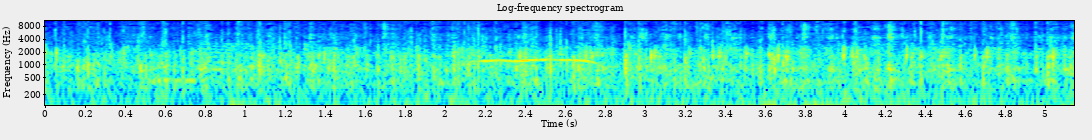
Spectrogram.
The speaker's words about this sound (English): Let's give every family of a veteran a round of applause. Show them what we appreciate everything they do.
